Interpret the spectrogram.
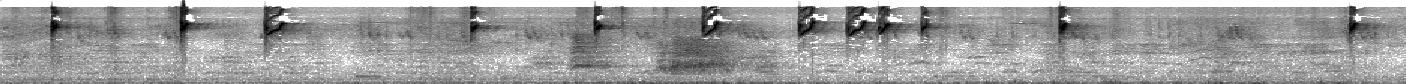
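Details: Sunbird, locally called five-coloured sunbird, in a song used to lure young wild birds and prompt caged birds to sing: sparse, sharp, very high chirps scattered over fourteen seconds, with a brief low rustle midway.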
